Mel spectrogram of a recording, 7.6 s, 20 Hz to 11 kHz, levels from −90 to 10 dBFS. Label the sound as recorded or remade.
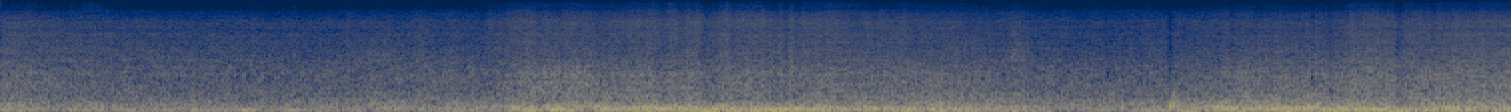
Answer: remade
